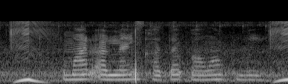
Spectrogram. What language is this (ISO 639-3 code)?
bho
